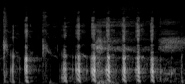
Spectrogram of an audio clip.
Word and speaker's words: Koch: Robot cock. It's spelled Koch.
